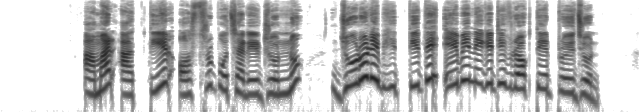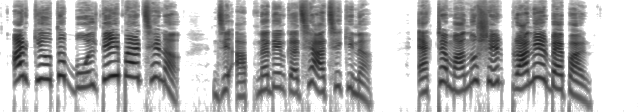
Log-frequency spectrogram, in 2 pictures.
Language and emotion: Bengali, angry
